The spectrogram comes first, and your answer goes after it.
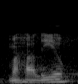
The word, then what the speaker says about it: Mahalaleel: How you pronounce that again? Mahalaleel.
